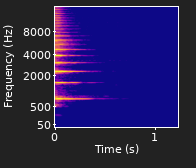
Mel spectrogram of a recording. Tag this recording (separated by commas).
Musical instrument, Music, Bowed string instrument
